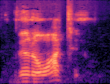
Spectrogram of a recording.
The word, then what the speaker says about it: Vanuatu: Also with Vanuatu.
